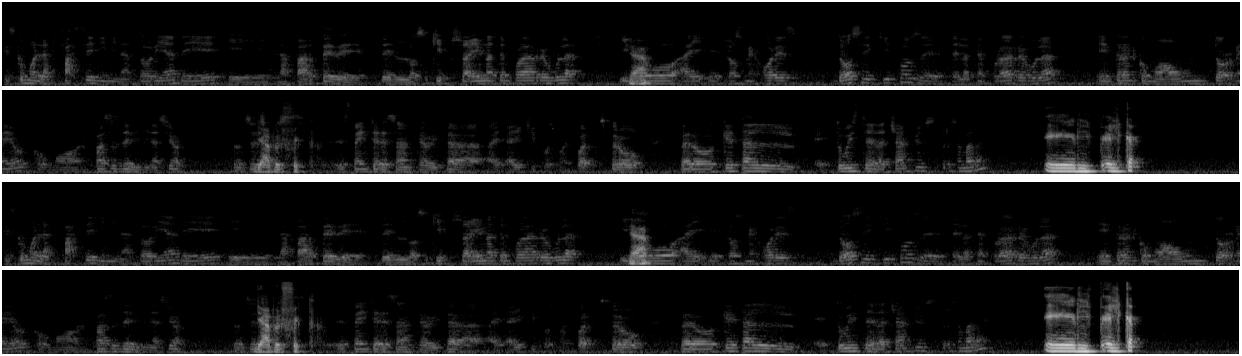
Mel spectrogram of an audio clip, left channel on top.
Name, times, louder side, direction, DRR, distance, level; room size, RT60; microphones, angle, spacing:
voice 1, 0.0-7.9 8.3-10.6 10.9-14.2 14.7-22.2, equal, 30° left, 2.4 m, -46 dB
voice 2, 22.8-23.7, right 3 dB, 35° right, 0.3 m, -20 dB
10.5 x 6.0 x 2.6 m
head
